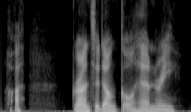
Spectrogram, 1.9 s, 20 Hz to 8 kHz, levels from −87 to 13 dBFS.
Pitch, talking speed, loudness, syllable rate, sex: 150 Hz, 125 wpm, -20 LUFS, 6.8 syllables/s, female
